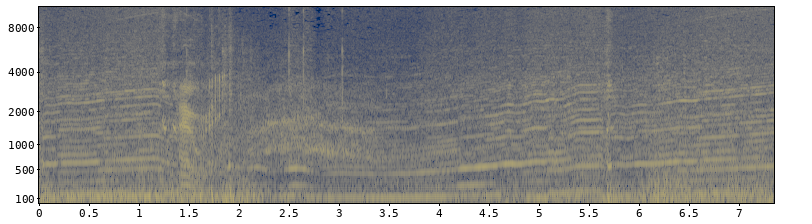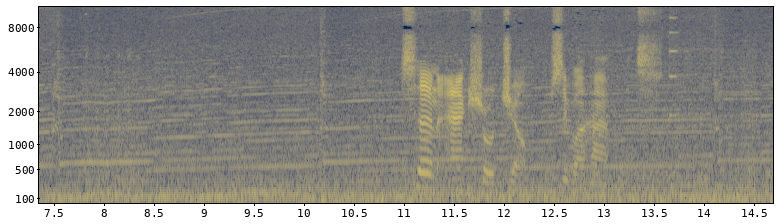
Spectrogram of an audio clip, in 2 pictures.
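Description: A race car engine roars and revs higher through the gears.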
